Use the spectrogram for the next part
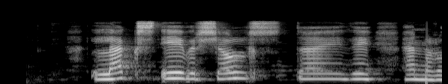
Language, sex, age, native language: Icelandic, female, 11, Icelandic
